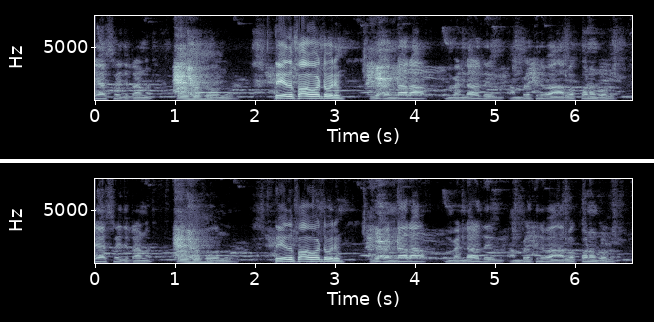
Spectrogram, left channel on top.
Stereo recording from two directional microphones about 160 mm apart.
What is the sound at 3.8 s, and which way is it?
Speech, 30° right (ahead or behind).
